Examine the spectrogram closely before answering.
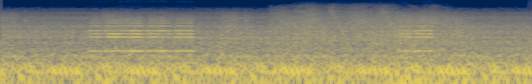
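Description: A bright electronic chime rings as an item is collected.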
